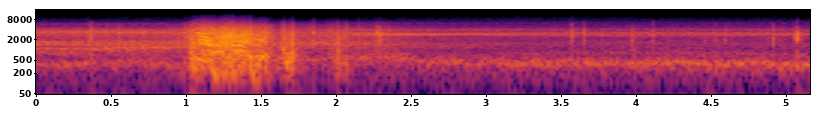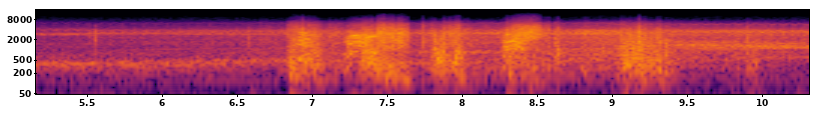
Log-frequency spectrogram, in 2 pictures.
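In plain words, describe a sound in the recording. Blows and kicks land with sharp thuds during a fight.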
